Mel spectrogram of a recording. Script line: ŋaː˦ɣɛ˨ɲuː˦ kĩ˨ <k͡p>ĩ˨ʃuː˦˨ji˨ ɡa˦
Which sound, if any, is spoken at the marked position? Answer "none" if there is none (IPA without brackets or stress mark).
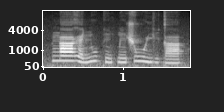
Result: k͡p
